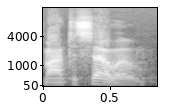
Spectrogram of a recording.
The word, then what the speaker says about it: Monticello: Monticello, it's not, it's pronounced Monticello, although we're kind of changing that a little bit.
